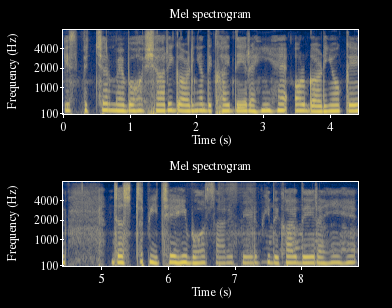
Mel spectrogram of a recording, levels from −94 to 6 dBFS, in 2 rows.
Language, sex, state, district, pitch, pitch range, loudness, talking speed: Hindi, female, Bihar, Darbhanga, 210 Hz, 205-215 Hz, -13 LUFS, 170 wpm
